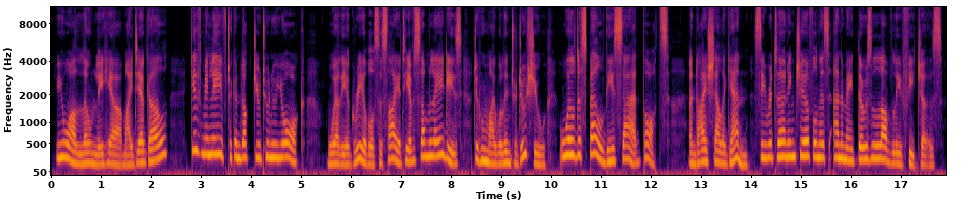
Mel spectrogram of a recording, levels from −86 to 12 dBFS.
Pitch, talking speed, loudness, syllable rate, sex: 205 Hz, 150 wpm, -16 LUFS, 4.8 syllables/s, female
